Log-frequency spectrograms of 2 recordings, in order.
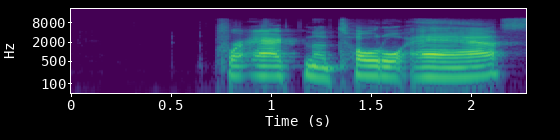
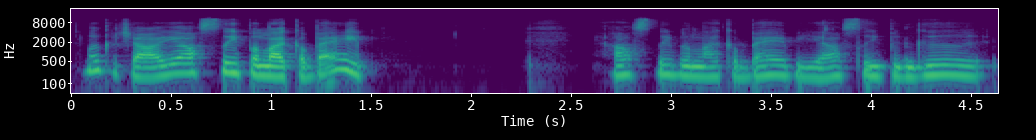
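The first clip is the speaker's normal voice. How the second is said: much softer, as if over a sleeper; hushed cooing; 10 dB quieter, faster than usual. Real, not acted. Reader watching you sleep like a baby, hushed. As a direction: drop to a near murmur.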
